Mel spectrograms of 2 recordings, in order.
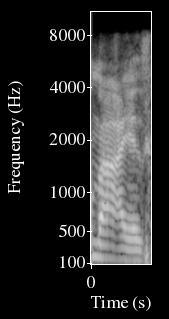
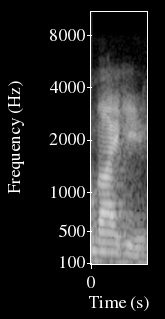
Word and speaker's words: Nye: Guy what other Bill NY is there yeah yeah come on for CH I didn't know if he was mispronouncing Bill nyi yeah it's Bill Bill Nye who's not the real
